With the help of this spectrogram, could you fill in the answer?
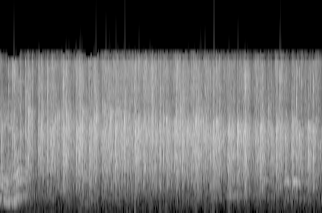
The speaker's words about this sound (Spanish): ¿Hacemos un aplauso o no? Sí.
